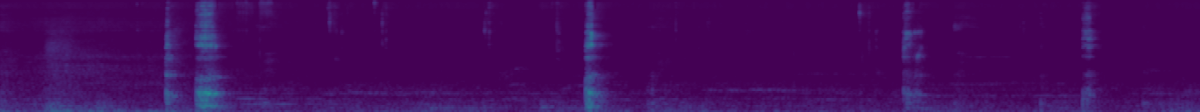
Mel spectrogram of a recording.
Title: bloated, burping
